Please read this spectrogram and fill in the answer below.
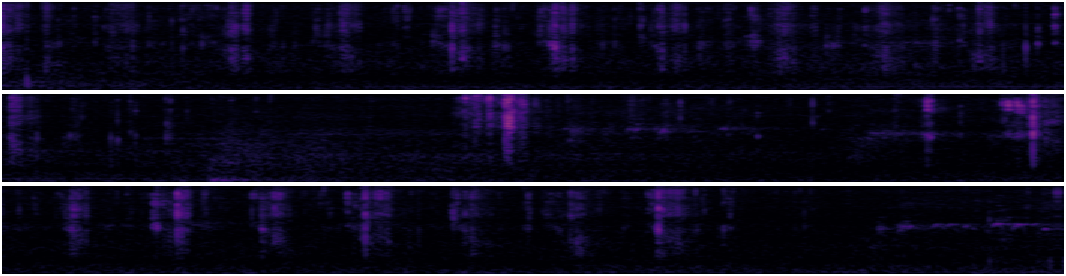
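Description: Common brushtail possum chewing a piece of raw carrot held in its forepaw: quiet, irregular crunching bites, with a few sharper crunches about halfway through.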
